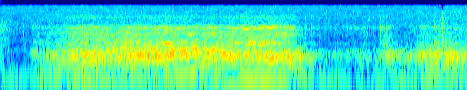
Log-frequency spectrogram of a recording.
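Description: A car pulls up and moves off: a loud, mid-pitched engine drone holds steady, drops away sharply partway through, then swells again toward the end.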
